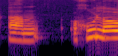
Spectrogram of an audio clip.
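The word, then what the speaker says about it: rouleaux: the holo effect and I pronounced it the French Way who lo referring to a roll or a cylinder so imagine if I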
